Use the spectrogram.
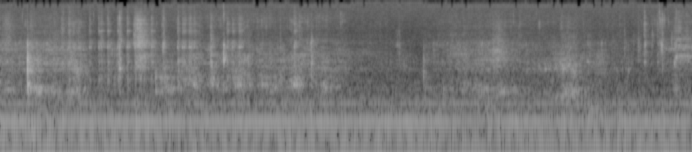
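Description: A spoon scraping and knocking slowly around a pan of thickening creamy soup made from dry mix, scattered clinks and rubs over a constant low hum.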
